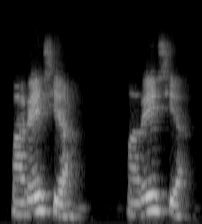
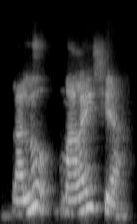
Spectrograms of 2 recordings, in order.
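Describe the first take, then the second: First: Malaysia said as ma-re-shi-a; Japanese katakana reading. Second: Said in the usual way. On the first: Shown as a demonstration. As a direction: say Malaysia as maresia, with r in place of l.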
